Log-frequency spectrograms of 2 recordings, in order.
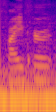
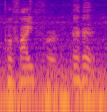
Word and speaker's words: Pfeiffer: pfeiffer we just passed pfeiffer the spell with a p which is silent you could have said popheifer but i think the p is silent all right so i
